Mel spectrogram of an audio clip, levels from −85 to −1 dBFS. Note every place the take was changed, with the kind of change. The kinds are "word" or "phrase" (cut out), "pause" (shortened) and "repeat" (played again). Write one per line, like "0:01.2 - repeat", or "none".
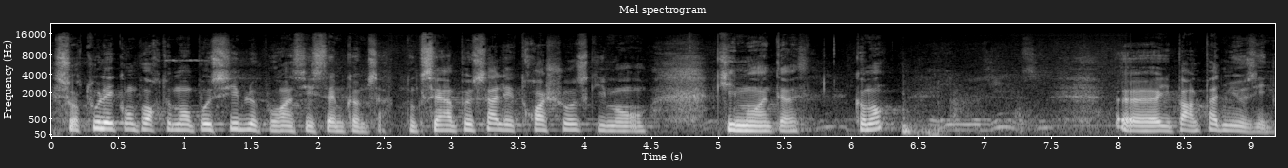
0:02.6 - pause
0:06.0 - pause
